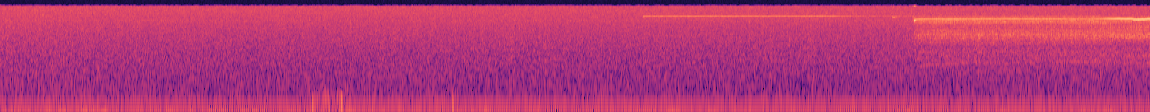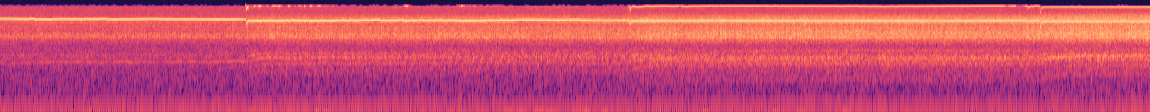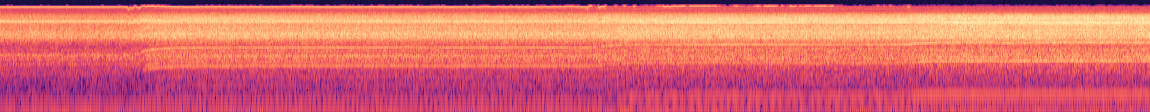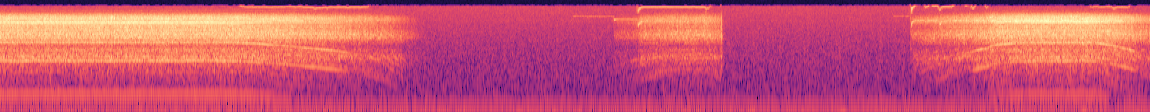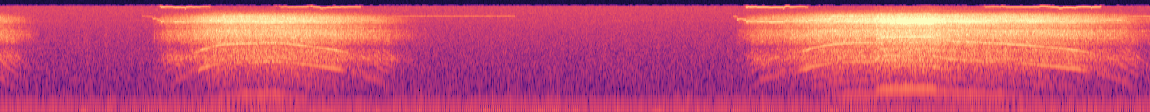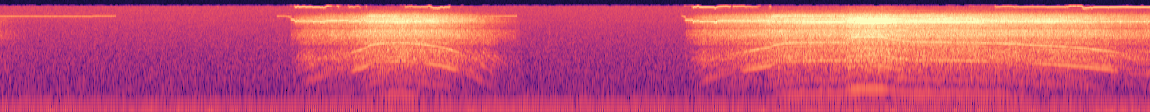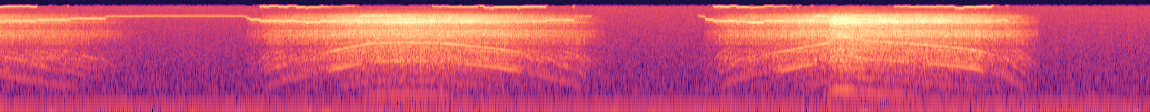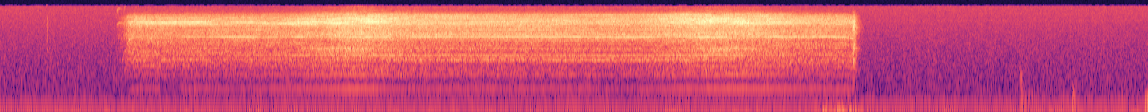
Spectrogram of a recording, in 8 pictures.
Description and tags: Unprocessed recordings of a drill.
